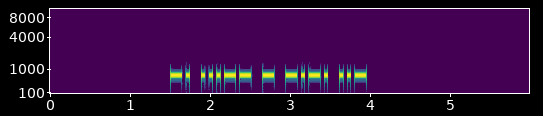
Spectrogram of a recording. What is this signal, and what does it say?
Morse code, heard as a keyed tone, about 25 wpm, 700 Hz. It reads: N3TCU
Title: USA Call Signs - 5 Characters - Repeated 2x - 25wpm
